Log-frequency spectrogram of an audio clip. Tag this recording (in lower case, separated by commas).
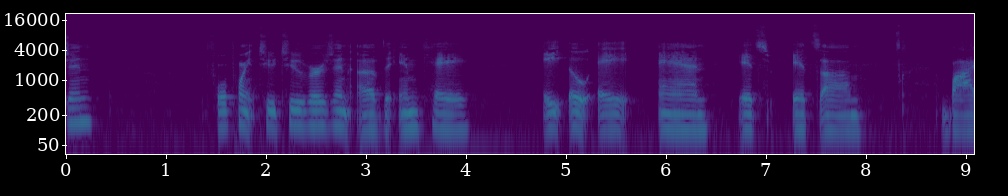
speech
